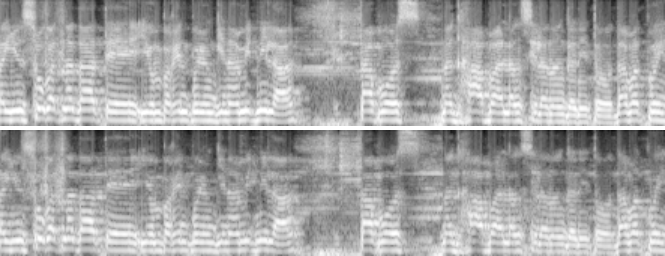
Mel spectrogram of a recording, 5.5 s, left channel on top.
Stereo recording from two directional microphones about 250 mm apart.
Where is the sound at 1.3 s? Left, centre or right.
Left.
